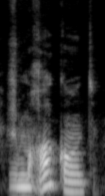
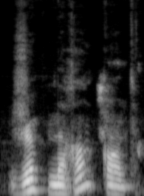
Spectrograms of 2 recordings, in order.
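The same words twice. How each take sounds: First: "je me rends compte" said as "je m'rends compte"; erased E. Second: "je me rends compte" with a full "me"; E sounded. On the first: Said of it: "tu l'effaces carrément". (« je me rends compte » avec le E de « me » effacé) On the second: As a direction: give "me" its own syllable in "je me rends compte". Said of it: "le E là de me". (« je me rends compte » avec le E de « me » bien prononcé) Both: Shown as a demonstration.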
